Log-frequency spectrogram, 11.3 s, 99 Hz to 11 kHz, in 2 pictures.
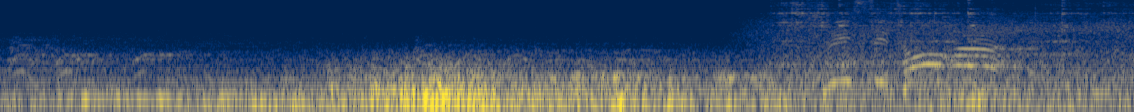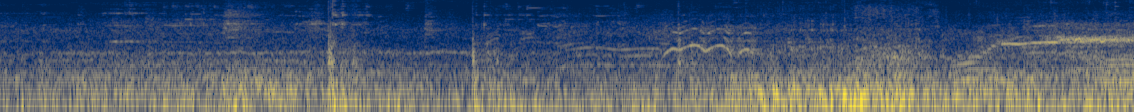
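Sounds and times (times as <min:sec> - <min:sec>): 
deep rolling thunder in a storm: 0:00.6 - 0:11.3.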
